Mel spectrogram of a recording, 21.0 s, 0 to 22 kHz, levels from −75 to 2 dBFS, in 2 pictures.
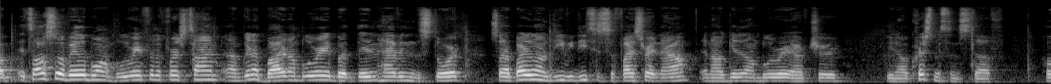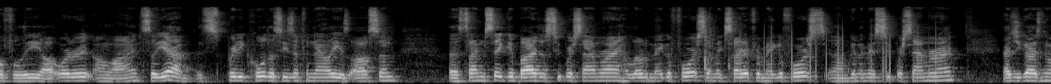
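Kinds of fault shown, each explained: Train of clicks: From 17.91 to 19.88 s, about fifteen sharp pulses of similar shape tick over the sound. They come roughly 7 per second, unevenly spaced. They peak about 10 dB above the sound. Interference or a faulty connection is the likely source.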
